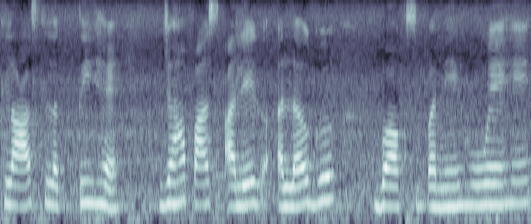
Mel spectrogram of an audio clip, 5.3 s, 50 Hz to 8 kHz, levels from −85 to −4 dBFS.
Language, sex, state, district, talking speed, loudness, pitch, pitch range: Hindi, female, Madhya Pradesh, Umaria, 125 wpm, -15 LUFS, 235 Hz, 225-250 Hz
